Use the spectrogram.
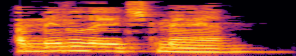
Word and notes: a middleaged man: British English

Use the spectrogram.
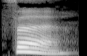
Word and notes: fur: british-english

